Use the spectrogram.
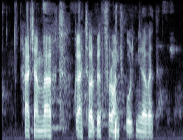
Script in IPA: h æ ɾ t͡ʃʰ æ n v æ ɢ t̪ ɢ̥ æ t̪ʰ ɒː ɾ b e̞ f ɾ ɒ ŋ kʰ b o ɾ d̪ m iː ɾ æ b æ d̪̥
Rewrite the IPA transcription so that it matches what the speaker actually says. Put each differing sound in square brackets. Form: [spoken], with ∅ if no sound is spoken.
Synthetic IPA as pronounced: h æ ɾ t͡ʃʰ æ n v æ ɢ t̪ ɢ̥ æ t̪ʰ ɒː ɾ b e̞ f ɾ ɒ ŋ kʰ b o ɾ d̪ m iː ɾ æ [v] æ d̪̥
